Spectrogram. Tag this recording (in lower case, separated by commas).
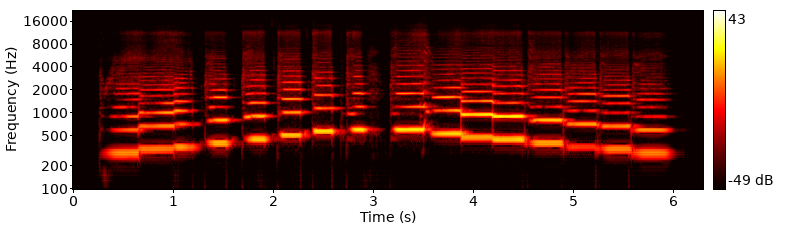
woodwind instrument, musical instrument, music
